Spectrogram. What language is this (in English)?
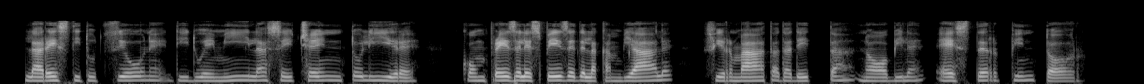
Italian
